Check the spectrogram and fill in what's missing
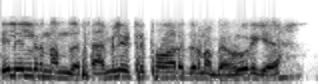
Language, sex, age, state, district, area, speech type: Kannada, male, 30-45, Karnataka, Belgaum, rural, conversation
